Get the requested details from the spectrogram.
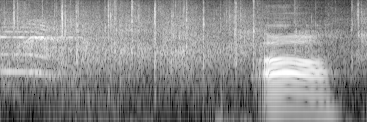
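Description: A crowd at Vintage Church claps and cheers to welcome Aurora Christian School: a steady, dense, crackling patter, then one loud, high whooping cheer rises over the applause before fading out at the end.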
